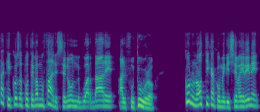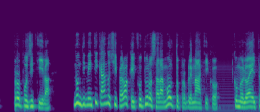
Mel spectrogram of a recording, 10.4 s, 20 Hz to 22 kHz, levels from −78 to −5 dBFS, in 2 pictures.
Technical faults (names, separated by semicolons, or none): mains buzz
